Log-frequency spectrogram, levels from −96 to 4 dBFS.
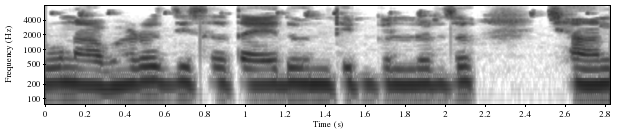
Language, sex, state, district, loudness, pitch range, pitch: Marathi, female, Maharashtra, Chandrapur, -17 LUFS, 200-215 Hz, 210 Hz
